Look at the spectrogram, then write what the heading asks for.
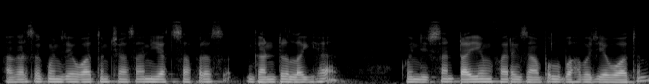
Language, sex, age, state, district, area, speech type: Kashmiri, male, 18-30, Jammu and Kashmir, Pulwama, rural, spontaneous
